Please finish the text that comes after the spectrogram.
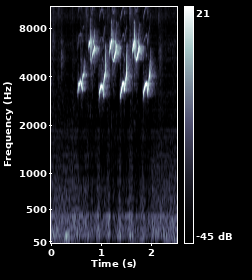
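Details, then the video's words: Cinereous tit master recording for training songbirds: a quick series of high, slurred whistled notes rising and falling, over a low background hum. "suara masteran burung gelatik batu"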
